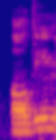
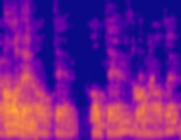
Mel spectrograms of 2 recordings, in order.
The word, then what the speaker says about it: Alden: of these personalities yeah lin lin uh aldean is pronounced uh alden yeah well yeah i've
